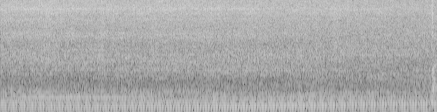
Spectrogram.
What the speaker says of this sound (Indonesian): ini tuh mesin air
